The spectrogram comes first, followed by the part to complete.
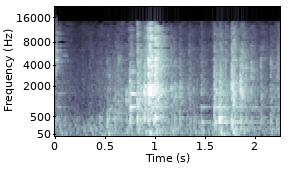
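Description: Small hard objects clinking and rattling as a hand rummages through a handbag, loudest about a second in and again near the end.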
